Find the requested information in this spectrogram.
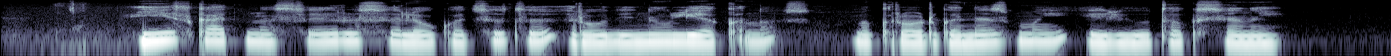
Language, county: Lithuanian, Vilnius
